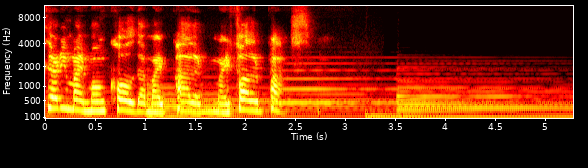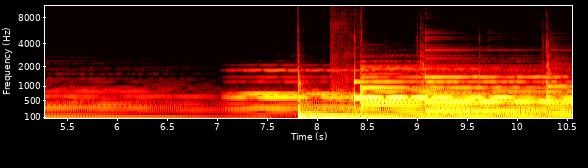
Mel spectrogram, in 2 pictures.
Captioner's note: voice breaks up; slow music continues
